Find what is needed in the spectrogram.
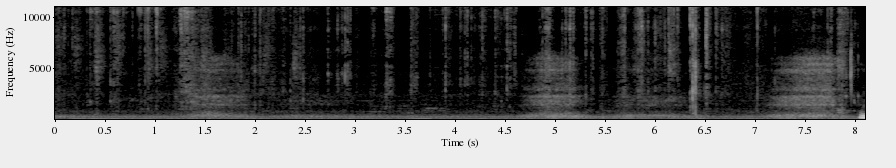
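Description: Small scissors cutting out a paper heart: faint, crisp snips and light paper rustle, coming in a few short spells.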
